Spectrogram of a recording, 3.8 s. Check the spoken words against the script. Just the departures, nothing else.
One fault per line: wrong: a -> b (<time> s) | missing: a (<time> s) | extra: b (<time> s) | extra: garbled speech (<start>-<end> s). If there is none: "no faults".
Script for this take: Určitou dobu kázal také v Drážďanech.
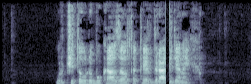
no faults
